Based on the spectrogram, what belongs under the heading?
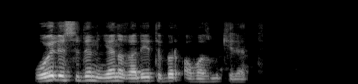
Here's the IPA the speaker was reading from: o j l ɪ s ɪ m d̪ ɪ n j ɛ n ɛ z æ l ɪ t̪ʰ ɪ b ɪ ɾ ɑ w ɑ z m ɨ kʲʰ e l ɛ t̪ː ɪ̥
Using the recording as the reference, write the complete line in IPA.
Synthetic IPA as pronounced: o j l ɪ s ɪ d̪ ɪ n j ɛ n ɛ ʁ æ l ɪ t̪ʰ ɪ b ɪ ɾ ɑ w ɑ z m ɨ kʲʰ e l ɛ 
